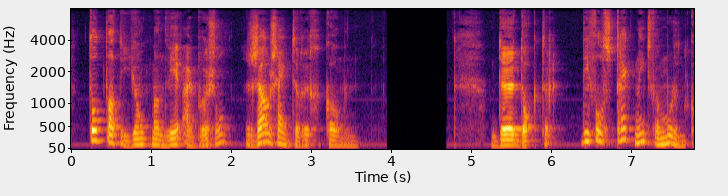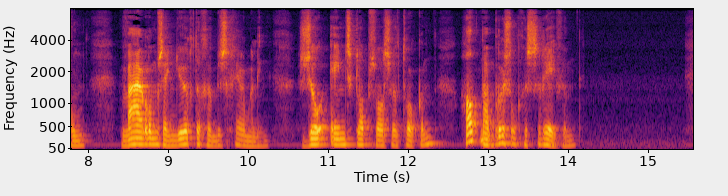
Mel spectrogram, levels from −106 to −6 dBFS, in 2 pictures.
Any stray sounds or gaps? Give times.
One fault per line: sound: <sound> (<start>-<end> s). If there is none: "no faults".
no faults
